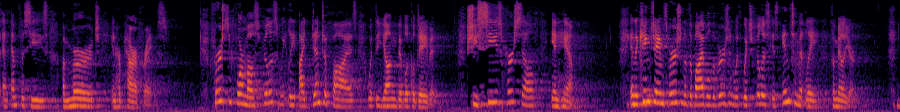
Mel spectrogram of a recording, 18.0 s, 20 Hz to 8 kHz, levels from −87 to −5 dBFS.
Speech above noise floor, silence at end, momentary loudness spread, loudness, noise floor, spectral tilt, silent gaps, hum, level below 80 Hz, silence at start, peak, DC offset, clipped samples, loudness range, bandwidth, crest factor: 23 dB; 0 s; 14 LU; -35 LUFS; -58 dBFS; -4.5 dB/octave; none; none; -62 dBFS; 0 s; -16 dBFS; under 0.1%; under 0.1%; 4 LU; 8 kHz; 20 dB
